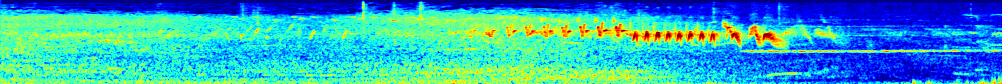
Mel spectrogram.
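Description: Birds chirping: a quick run of high, rapid chirps a few seconds in, then a long steady whistled note near the end, over a constant low rumble.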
